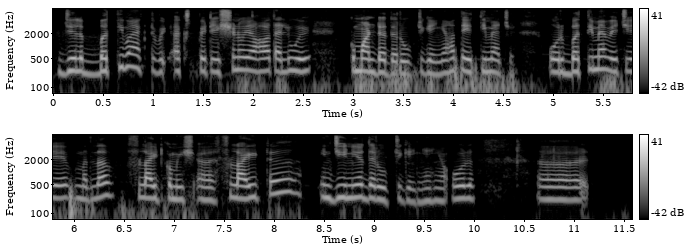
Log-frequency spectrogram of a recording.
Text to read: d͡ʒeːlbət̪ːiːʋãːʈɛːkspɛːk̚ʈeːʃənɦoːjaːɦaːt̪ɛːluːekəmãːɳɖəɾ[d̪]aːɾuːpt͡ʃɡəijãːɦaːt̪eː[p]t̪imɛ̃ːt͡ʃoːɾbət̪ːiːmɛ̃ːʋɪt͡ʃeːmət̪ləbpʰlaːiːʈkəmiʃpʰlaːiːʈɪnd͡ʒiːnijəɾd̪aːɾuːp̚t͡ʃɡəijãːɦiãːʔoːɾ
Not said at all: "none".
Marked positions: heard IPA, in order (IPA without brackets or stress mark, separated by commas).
d̪, none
